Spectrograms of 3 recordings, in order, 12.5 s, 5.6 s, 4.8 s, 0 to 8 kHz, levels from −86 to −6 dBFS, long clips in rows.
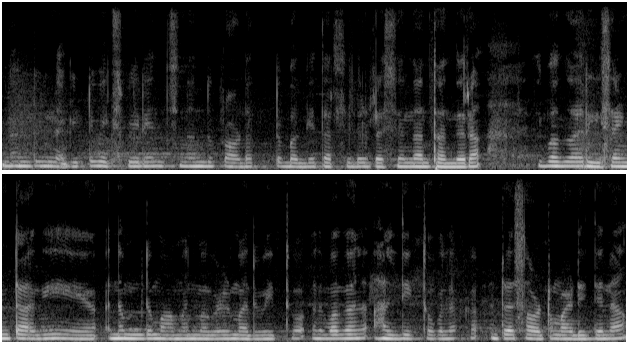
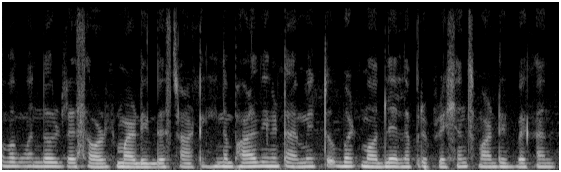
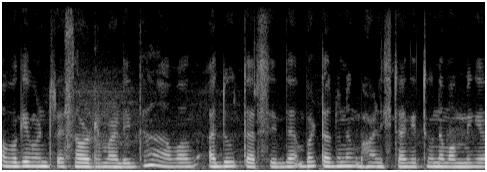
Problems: none marked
